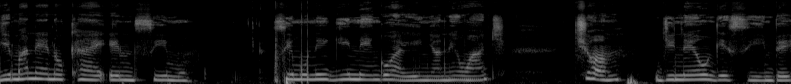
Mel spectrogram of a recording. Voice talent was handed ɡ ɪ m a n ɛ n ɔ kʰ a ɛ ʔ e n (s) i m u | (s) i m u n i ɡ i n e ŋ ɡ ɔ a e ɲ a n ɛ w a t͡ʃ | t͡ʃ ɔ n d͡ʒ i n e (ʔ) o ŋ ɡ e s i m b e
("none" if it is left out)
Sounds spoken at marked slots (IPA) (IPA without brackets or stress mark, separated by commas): s, s, none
